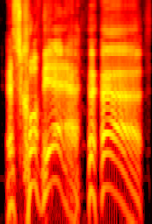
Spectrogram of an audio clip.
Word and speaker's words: Escoffier: You pronounce it right, by the way. Escoffier. Uh-huh. I'm very French. It's a French name, I assume.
